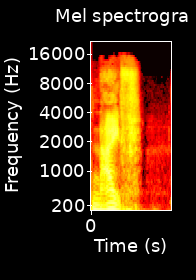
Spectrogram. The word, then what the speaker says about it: Naif: One, the guy's name is pronounced, I believe the guy's name is pronounced knife. Yeah. It's like very close. – Yeah, it's spelled N-A-I-F.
